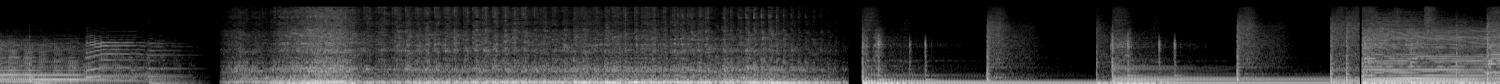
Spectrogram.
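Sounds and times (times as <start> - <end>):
car engine exhaust rumble: 2.2 - 8.5
music with heavy beat: 8.6 - 11.8, 12.4 - 15.0.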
